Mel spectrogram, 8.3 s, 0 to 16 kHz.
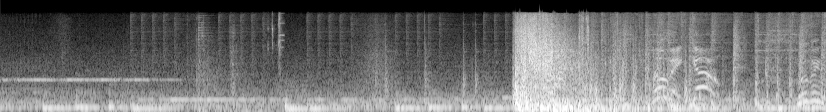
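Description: Flashbang grenade from the SWAT 4 tactical shooter going off with a sudden loud bang that gives way to a ringing hiss, following mechanical clicks and gear sounds; voices are heard around it.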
